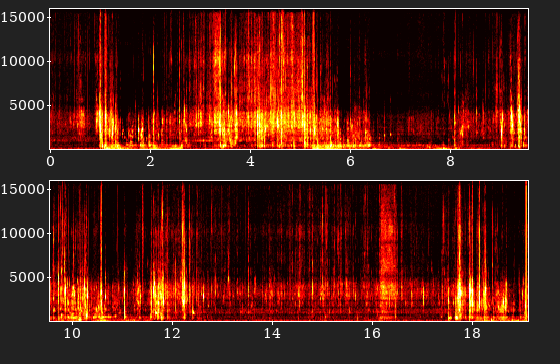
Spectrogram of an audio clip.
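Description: Water splashing and gurgling around a swimmer's strokes in open water, coming in irregular bouts with a calmer stretch about two-thirds of the way through.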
